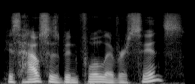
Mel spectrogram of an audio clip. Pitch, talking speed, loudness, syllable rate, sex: 115 Hz, 215 wpm, -21 LUFS, 5.6 syllables/s, male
